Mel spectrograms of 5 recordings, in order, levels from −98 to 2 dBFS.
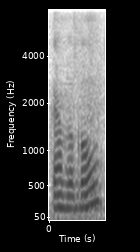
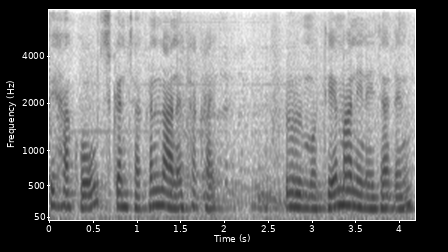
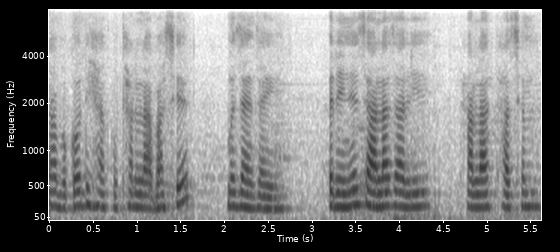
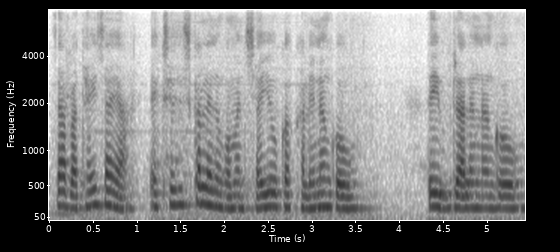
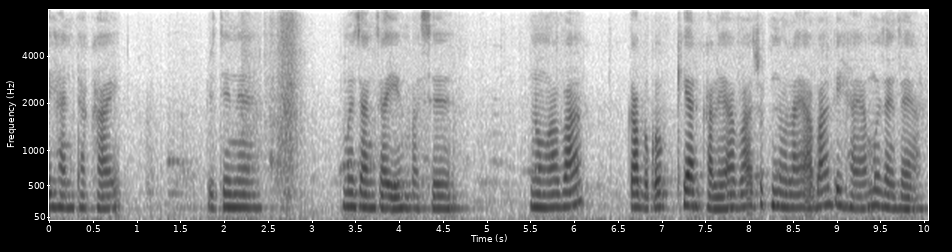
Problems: none marked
